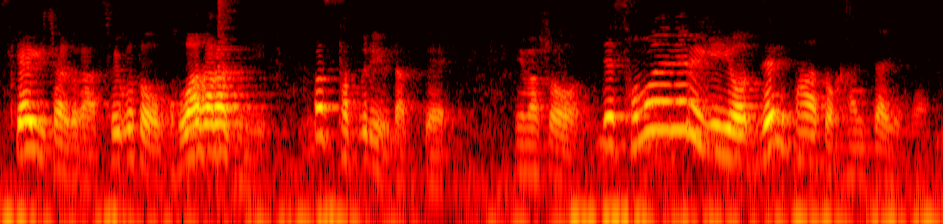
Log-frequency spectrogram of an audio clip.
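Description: A man's voice: on the high side, huge pitch swings, rapid-fire, mellow, echoey room, low-quality recording. A man coaching a choir in rehearsal, polite and encouraging, singing short phrases to show what he means. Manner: sings phrases to demonstrate. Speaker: choir conductor.

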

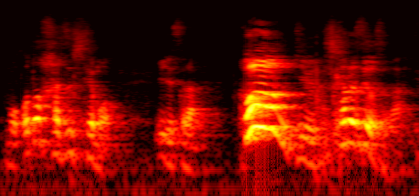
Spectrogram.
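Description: A man leading a choir rehearsal, giving instructions in an animated way and breaking into sung demonstrations. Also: a little high, normal speed, echoey room. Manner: animated, sings demonstrations mid-sentence. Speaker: choir conductor.

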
